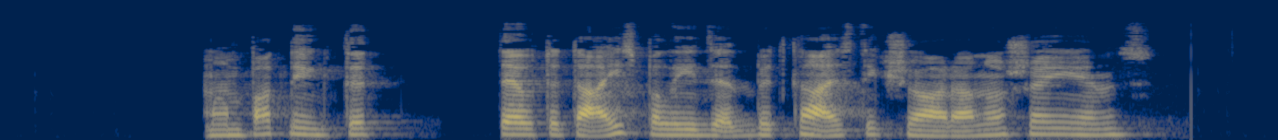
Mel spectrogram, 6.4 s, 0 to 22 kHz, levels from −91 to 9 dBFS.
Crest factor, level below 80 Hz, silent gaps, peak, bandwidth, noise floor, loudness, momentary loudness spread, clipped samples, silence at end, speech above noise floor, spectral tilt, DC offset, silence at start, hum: 22 dB; -64 dBFS; none; -4 dBFS; 11.5 kHz; -85 dBFS; -23 LUFS; 11 LU; under 0.1%; 0.65 s; 62 dB; -5 dB/octave; under 0.1%; 1 s; none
